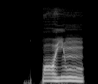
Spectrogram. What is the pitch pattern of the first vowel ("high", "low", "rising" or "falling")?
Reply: high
